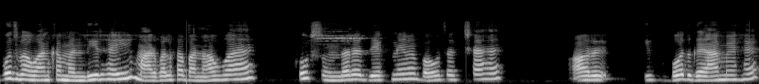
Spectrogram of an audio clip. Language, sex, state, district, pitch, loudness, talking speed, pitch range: Hindi, female, Bihar, Bhagalpur, 215 Hz, -15 LUFS, 190 wpm, 195-235 Hz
